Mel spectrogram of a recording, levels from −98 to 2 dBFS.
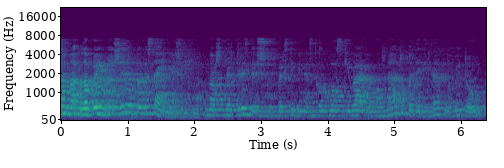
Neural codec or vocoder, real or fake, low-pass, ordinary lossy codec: codec, 16 kHz, 16 kbps, FreqCodec, larger model; fake; 7.2 kHz; MP3, 96 kbps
